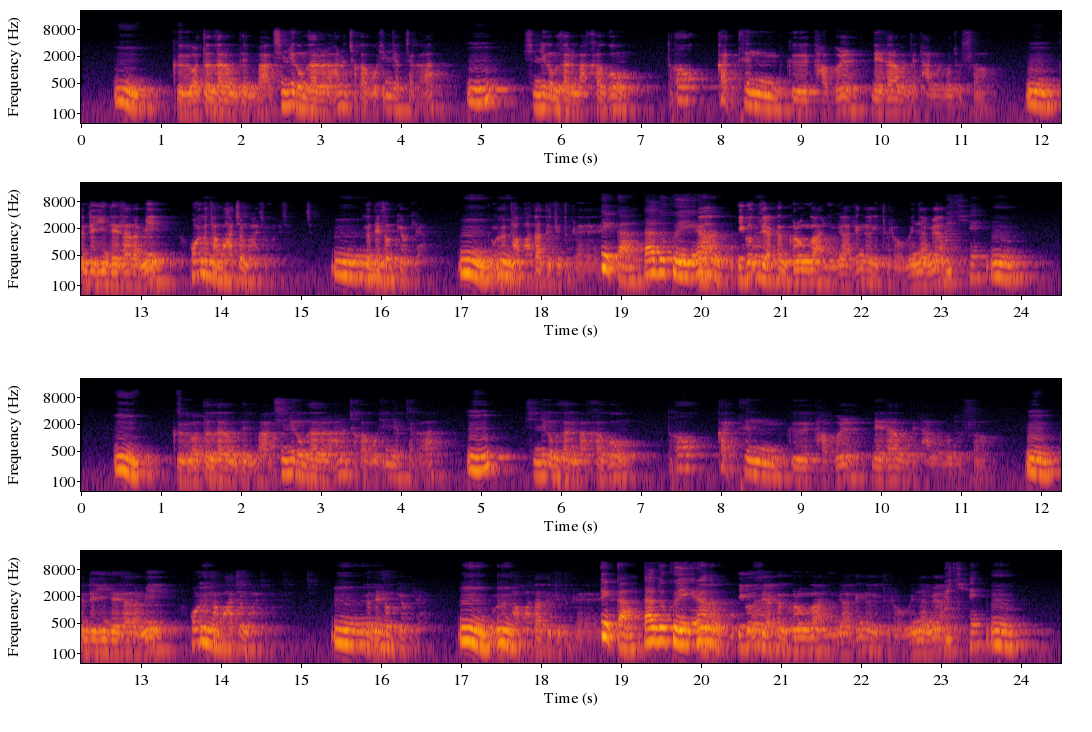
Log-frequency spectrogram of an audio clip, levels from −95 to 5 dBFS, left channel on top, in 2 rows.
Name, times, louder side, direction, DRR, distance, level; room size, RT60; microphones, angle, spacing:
voice 1, 0.4-0.7 4.8-5.1 11.8-12.1 13.7-14.0 15.4-16.1 17.0-17.7 18.7-20.2 20.6-20.8 23.4-23.9, right 2 dB, 65° right, 5 dB, 1.2 m, -23 dB
voice 2, 1.1-4.4 5.6-6.9 7.3-7.7 8.0-11.3 12.2-13.3 13.6-14.6 15.8-16.5 17.4-18.8 20.0-23.2, left 2 dB, 75° left, 6 dB, 1.3 m, -31 dB
14.5 x 8.4 x 6.5 m, 0.83 s
head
